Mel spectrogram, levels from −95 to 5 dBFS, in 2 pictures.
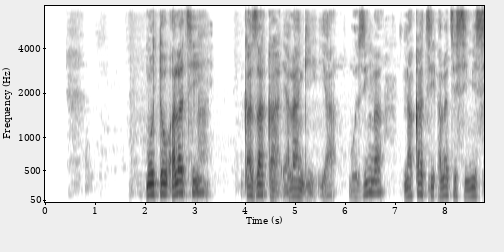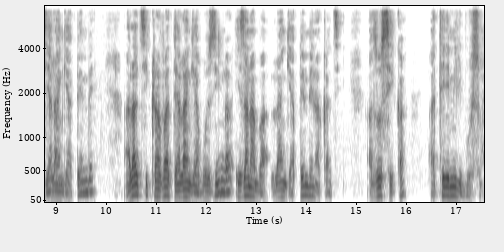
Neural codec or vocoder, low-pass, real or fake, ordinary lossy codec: vocoder, 44.1 kHz, 128 mel bands every 512 samples, BigVGAN v2; 7.2 kHz; fake; AAC, 48 kbps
